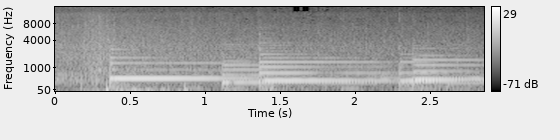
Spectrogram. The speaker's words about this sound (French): ambiance pluie.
